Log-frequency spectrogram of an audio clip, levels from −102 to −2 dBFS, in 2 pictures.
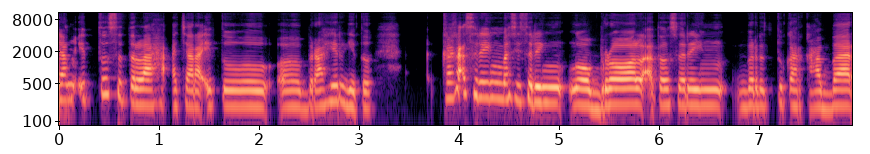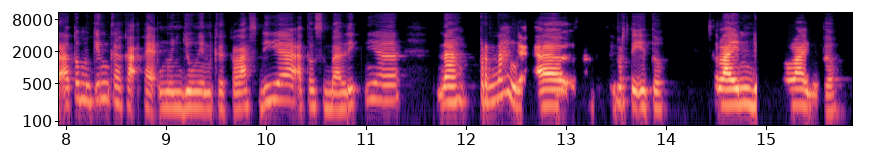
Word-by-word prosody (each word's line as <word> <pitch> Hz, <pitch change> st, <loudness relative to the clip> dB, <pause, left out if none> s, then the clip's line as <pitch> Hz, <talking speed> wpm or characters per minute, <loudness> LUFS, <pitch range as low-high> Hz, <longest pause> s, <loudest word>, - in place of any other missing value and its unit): yang 245 Hz, 0 st, 0 dB
itu, 260 Hz, +5 st, -6 dB
setelah 200 Hz, -6 st, +2 dB, 0.2 s
acara 185 Hz, -1 st, -1 dB
itu, 190 Hz, 0 st, -7 dB, 0.5 s
eee, 185 Hz, 0 st, -4 dB
berakhir 195 Hz, +5 st, -2 dB
gitu, 180 Hz, -1 st, -3 dB, 0.8 s
Kakak 270 Hz, +4 st, +2 dB
sering 270 Hz, -3 st, -2 dB
masih 255 Hz, -2 st, -3 dB
sering 440 Hz, -1 st, +5 dB, 0.2 s
ngobrol, 205 Hz, +1 st, +5 dB
atau 200 Hz, -1 st, 0 dB
sering 195 Hz, -1 st, -1 dB
bertukar 195 Hz, +1 st, -5 dB
kabar, 185 Hz, +2 st, +2 dB
atau 210 Hz, +5 st, -5 dB
mungkin 250 Hz, +2 st, -6 dB
Kakak 215 Hz, -3 st, -2 dB
kayak 170 Hz, -2 st, -4 dB
ngunjungin 175 Hz, -1 st, -2 dB
ke 175 Hz, -, -7 dB
kelas 175 Hz, +1 st, -3 dB
dia, 245 Hz, +4 st, -1 dB
atau 190 Hz, -, -6 dB
sebaliknya? 200 Hz, +8 st, -5 dB, 0.4 s
Nah, 225 Hz, +1 st, +3 dB
pernah 245 Hz, +4 st, -1 dB
nggak, 435 Hz, -, +2 dB
eee, 195 Hz, 0 st, +8 dB, 0.2 s
sampai 210 Hz, -3 st, -22 dB
seperti 215 Hz, -2 st, -4 dB
itu 180 Hz, -1 st, -5 dB, 0.5 s
selain 205 Hz, -1 st, +7 dB
di 200 Hz, -, +1 dB
sekolah, 200 Hz, 0 st, 0 dB
gitu? 155 Hz, -1 st, -7 dB
200 Hz, 145 wpm, -23 LUFS, 185-235 Hz, 0.8 s, eee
